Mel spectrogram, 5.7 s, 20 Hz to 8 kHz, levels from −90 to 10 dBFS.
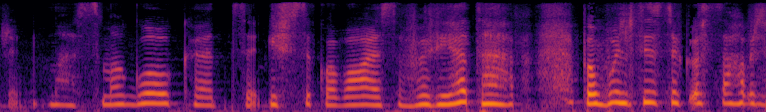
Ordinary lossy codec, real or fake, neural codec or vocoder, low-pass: AAC, 32 kbps; fake; codec, 24 kHz, 0.9 kbps, WavTokenizer, medium speech release version 1; 7.2 kHz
